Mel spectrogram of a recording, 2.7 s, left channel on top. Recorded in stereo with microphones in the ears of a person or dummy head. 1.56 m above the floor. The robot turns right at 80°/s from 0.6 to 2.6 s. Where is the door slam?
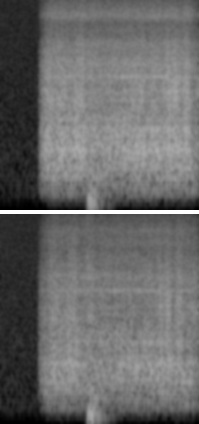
75° right (ahead or behind), 5.5 m; by 1.3 s 80° right, 5.5 m.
